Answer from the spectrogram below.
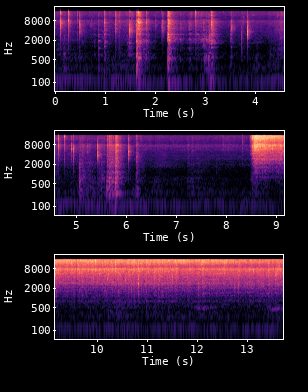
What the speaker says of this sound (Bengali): পেঁয়াজটাকে ভাজার জন্য কিন্তু আমি পেঁয়াজ দেব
